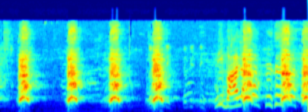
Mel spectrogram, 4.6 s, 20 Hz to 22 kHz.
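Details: Belgian Shepherd puppy giving four short, sharp, high barks spaced roughly every 0.7 seconds, then a run of wavering, rising-and-falling yelps and whines that may mix with a human voice toward the end.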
